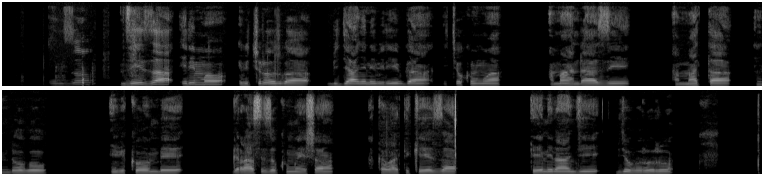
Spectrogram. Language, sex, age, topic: Kinyarwanda, male, 25-35, finance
